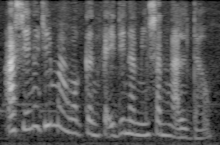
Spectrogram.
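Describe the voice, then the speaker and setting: A woman's voice: fairly high pitch, big pitch swings, fast talker, bright, forceful tone, soft background music, heavily acted. A young woman with an Ilocano Filipino accent acting a probing yet caring fiancée in an audio drama. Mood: suspicious, insistent. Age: young adult.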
